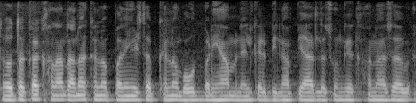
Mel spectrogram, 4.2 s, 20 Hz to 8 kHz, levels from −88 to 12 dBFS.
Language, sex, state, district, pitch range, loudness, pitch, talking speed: Maithili, male, Bihar, Madhepura, 115-120 Hz, -18 LUFS, 115 Hz, 275 wpm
